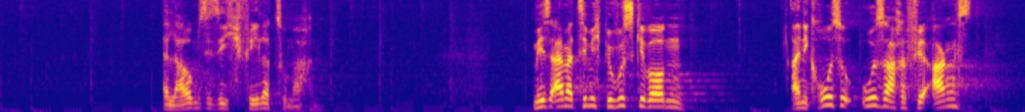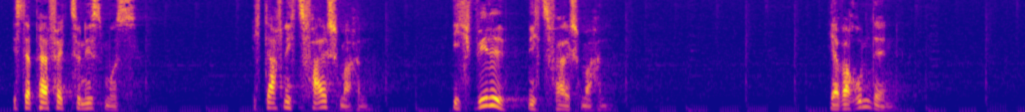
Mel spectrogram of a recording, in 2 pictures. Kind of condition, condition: setting, large echoing room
